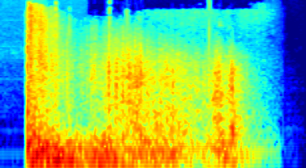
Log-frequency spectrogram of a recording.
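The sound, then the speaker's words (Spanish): An artillery shell is fired and explodes with a sudden heavy boom, followed by a long rolling rumble that swells again briefly before fading out. “No puedo ver el impacto del proyectil, señor. Hay una gran nube de humo.”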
